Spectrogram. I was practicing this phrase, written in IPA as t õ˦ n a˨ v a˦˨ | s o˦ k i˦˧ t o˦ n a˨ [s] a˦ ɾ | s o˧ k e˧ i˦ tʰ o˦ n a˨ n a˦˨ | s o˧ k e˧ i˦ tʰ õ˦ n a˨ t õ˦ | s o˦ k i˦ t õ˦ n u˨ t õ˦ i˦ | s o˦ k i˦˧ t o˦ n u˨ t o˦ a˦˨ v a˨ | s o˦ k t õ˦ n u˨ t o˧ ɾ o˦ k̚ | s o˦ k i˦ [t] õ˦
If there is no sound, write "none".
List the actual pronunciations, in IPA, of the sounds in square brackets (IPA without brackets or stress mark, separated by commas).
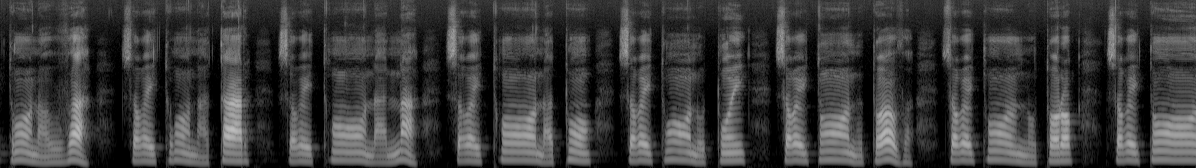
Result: t, t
